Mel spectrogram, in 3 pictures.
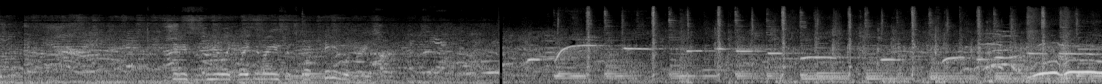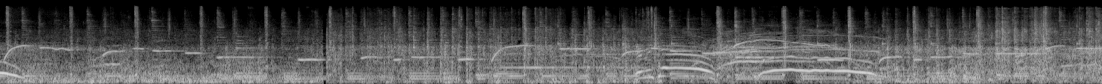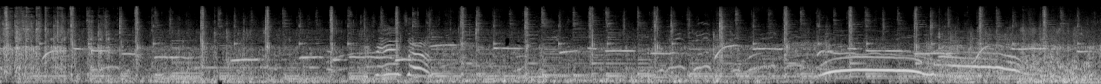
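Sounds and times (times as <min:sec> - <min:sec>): repetitive music: 0:05.3 - 0:33.0
roller coaster clattering on track: 0:05.6 - 0:33.0
riders shrieking and whooping: 0:09.5 - 0:11.6, 0:14.3 - 0:23.5, 0:29.2 - 0:33.0.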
